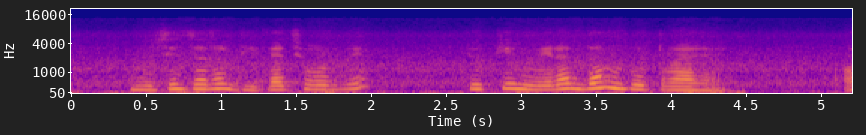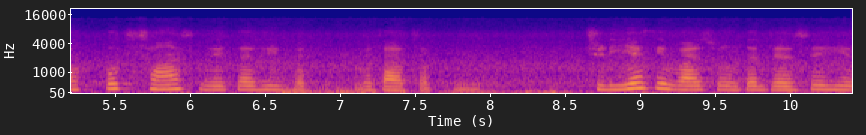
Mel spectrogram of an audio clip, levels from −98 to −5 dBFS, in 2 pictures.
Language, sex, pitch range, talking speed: Hindi, female, 185-215 Hz, 145 wpm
